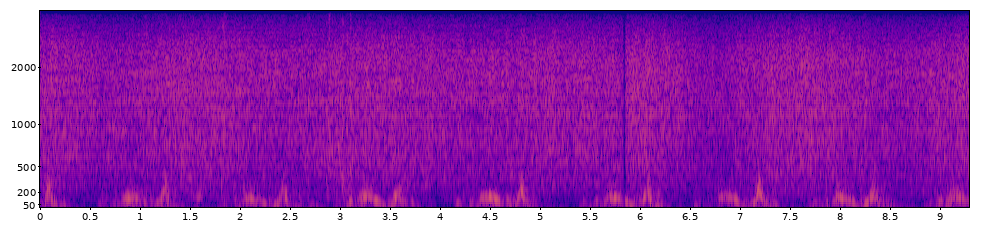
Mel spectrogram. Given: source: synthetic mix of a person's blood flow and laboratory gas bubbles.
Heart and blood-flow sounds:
Doppler ultrasound of blood flow; precordium
1.30-1.66 s: bubbles
1.77-1.96 s: bubbles
2.65-2.73 s: bubbles
2.83-3.17 s: bubbles
From the record:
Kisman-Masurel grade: 221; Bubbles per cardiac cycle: several, 3 to 8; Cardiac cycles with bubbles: 10 to 50%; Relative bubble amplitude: barely perceptible (0.100 to 0.250); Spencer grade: 2 (many but less than half of the cardiac periods contain bubble signals, singularly or in groups); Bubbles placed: anywhere in the cardiac cycle

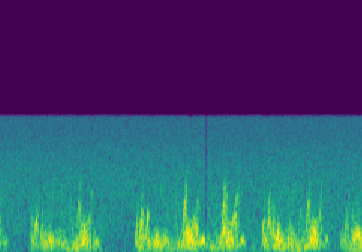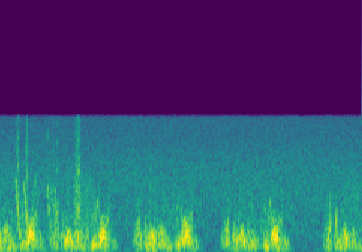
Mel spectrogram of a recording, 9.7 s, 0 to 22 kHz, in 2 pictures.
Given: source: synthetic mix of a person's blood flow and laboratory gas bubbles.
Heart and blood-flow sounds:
Doppler ultrasound of blood flow; precordium
5.03-5.34 s: bubbles
5.46-5.64 s: bubbles
5.80-6.08 s: bubbles
From the record:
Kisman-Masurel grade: 211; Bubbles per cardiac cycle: several, 3 to 8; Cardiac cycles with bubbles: 1 to 10%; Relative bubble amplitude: barely perceptible (0.100 to 0.250); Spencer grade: 1 (occasional bubble signal discernible with the cardiac motion signal, with majority of cardiac periods free of bubbles); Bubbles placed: only in the low amplitude regions of the cardiac cycle

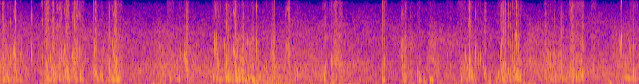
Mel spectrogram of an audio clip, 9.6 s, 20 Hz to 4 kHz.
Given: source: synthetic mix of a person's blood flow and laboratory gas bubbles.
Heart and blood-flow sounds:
Doppler ultrasound of blood flow; subclavian vein
0.00-0.37 s: bubbles
0.45-0.54 s: bubbles
0.58-1.28 s: bubbles
1.40-1.86 s: bubbles
2.50-2.96 s: bubbles
3.17-4.12 s: bubbles
4.27-4.52 s: bubbles
4.82-5.21 s: bubbles
5.74-5.81 s: bubbles
5.99-6.36 s: bubbles
6.41-6.54 s: bubbles
6.68-6.81 s: bubbles
6.86-7.32 s: bubbles
7.45-7.87 s: bubbles
8.13-8.79 s: bubbles
8.87-8.95 s: bubbles
9.27-9.60 s: bubbles
From the record:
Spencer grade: 4 (maximum detectable bubble signal sounding continuously throughout systole and diastole of every cardiac period, and overriding the amplitude of the normal cardiac signals); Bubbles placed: anywhere in the cardiac cycle

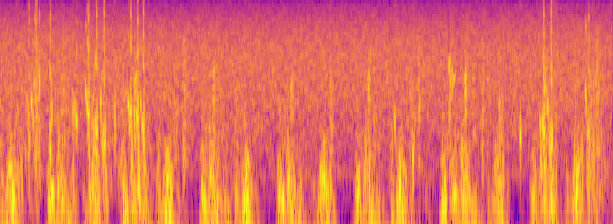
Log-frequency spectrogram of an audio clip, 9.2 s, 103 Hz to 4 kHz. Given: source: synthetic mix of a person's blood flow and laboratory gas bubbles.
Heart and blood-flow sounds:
Doppler ultrasound of blood flow; precordium
0.22-0.37 s: bubbles
0.40-0.65 s: bubbles
0.74-0.82 s: bubbles
1.08-1.21 s: bubbles
1.26-2.24 s: bubbles
4.94-5.04 s: bubbles
5.53-5.61 s: bubbles
5.91-5.98 s: bubbles
6.17-6.27 s: bubbles
6.70-6.92 s: bubbles
7.47-7.62 s: bubbles
7.79-7.87 s: bubbles
8.08-8.40 s: bubbles
8.61-9.09 s: bubbles
From the record:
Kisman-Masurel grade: 232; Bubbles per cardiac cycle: several, 3 to 8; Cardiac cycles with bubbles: 50 to 99%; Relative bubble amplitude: moderate (0.250 to 0.450); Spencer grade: 3 (all of the cardiac periods contain showers or single bubble signals, but not dominating or overriding the cardiac motion signals); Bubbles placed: anywhere in the cardiac cycle

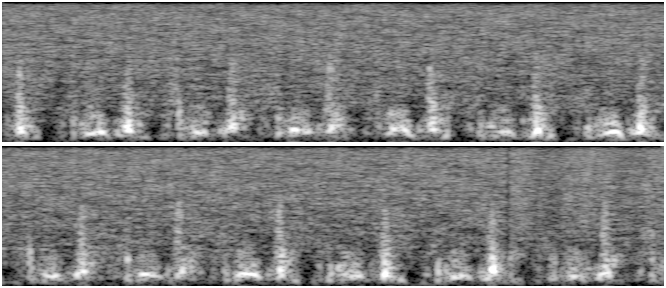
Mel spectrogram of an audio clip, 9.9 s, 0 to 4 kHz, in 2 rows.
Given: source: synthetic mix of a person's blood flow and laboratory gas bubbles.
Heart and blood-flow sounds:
Doppler ultrasound of blood flow; precordium
2.49-2.55 s: bubbles
From the record:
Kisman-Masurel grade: 112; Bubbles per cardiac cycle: 1 to 2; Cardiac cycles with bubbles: 1 to 10%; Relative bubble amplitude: moderate (0.250 to 0.450); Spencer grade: 1 (occasional bubble signal discernible with the cardiac motion signal, with majority of cardiac periods free of bubbles); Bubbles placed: anywhere in the cardiac cycle

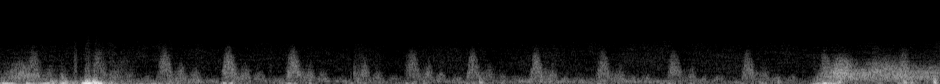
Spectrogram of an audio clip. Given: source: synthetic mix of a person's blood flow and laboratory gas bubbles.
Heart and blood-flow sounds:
Doppler ultrasound of blood flow; subclavian vein
no bubbles
From the record:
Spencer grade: 0 (complete lack of bubble signals)

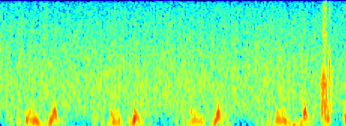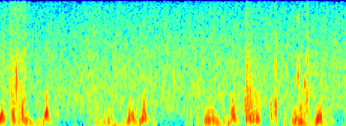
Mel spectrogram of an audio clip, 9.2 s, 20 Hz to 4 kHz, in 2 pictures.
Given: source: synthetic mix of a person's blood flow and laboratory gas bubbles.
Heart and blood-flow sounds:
Doppler ultrasound of blood flow; precordium
4.25-4.43 s: bubbles
4.57-4.96 s: bubbles
7.84-8.11 s: bubbles
8.20-8.32 s: bubbles
8.56-8.74 s: bubbles
From the record:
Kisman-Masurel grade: 223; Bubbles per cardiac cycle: several, 3 to 8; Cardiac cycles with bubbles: 10 to 50%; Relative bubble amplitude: loud (0.450 to 0.775); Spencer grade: 2 (many but less than half of the cardiac periods contain bubble signals, singularly or in groups); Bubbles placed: only in the low amplitude regions of the cardiac cycle

